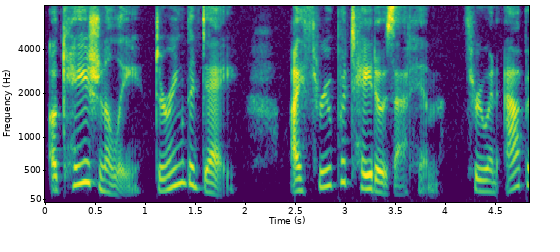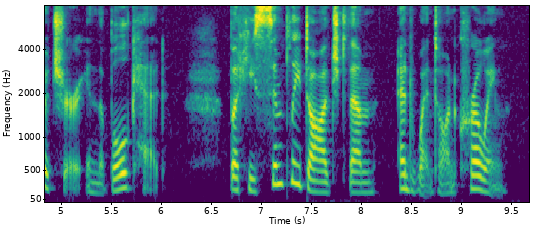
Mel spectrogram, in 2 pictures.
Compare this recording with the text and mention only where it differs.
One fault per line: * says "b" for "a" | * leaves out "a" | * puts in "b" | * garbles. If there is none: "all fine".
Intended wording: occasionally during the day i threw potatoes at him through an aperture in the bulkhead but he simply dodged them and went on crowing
all fine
